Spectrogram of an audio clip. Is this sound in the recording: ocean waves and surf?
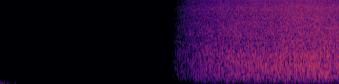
yes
